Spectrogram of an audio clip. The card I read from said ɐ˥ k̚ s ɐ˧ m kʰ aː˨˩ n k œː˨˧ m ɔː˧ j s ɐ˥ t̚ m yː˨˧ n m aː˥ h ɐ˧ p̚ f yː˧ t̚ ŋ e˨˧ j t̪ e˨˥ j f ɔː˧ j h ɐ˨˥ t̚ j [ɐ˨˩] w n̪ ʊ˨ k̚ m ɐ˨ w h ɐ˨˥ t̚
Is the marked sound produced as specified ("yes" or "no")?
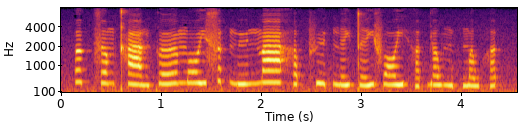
no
